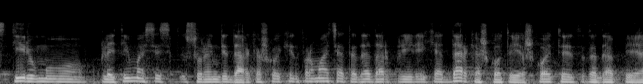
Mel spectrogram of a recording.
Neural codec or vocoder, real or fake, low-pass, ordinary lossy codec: none; real; 7.2 kHz; MP3, 64 kbps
